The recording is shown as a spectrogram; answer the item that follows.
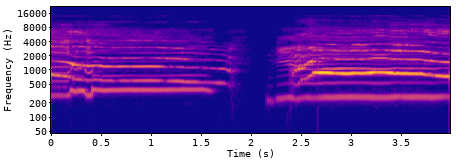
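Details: Pet Cocker Spaniel singing along with its owner, giving two long, smooth, tonal howls: the first held level before fading out, and after a short gap the second swells upward into a steady, strong sustained note.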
